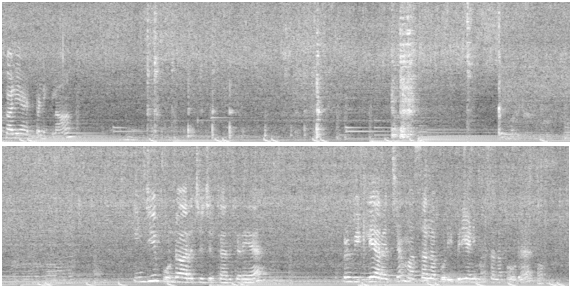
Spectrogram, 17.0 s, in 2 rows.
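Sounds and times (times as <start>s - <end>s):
vegetables sizzling in oil: 0.0s - 17.0s
spatula scraping and clinking pot: 5.8s - 6.2s.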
